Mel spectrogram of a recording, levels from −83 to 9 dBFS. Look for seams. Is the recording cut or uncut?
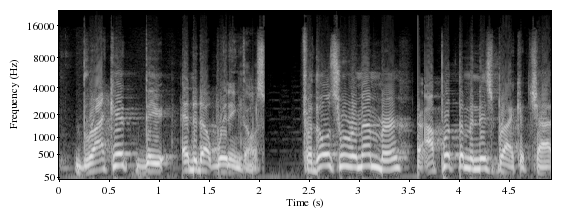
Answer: cut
